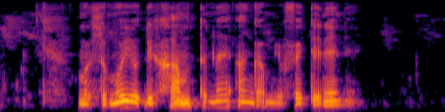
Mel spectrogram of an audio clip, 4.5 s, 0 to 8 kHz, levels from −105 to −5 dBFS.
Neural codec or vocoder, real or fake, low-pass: none; real; 7.2 kHz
